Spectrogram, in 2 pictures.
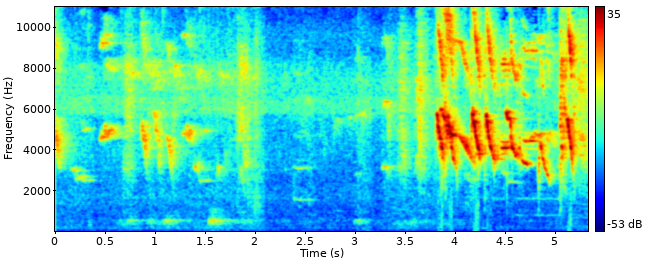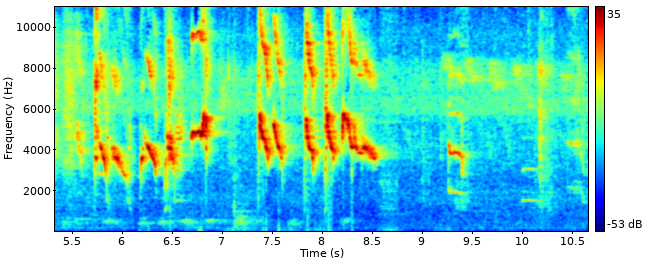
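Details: Three young male blue flycatchers (puling) pour out fast, high, twittering phrases with sharp up-and-down notes in rapid bursts, alongside a softer, lower warble.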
